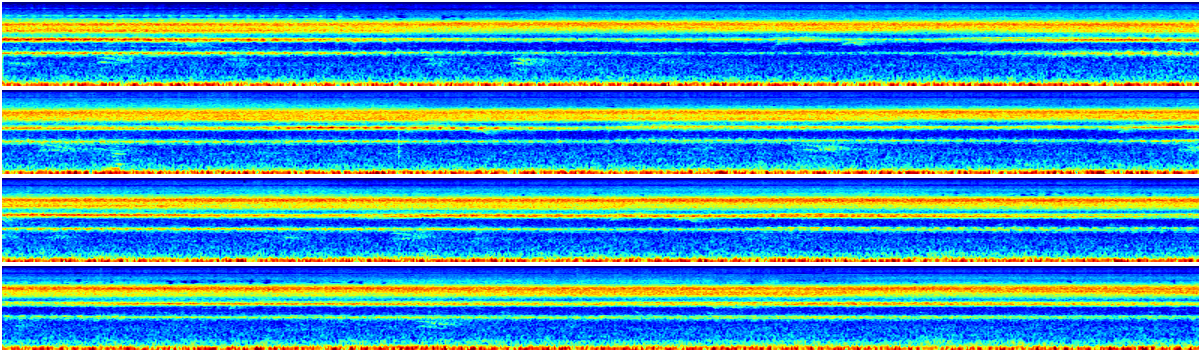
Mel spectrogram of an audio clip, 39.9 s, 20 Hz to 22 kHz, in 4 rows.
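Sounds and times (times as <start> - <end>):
evening cicadas calling: 29.9 - 37.1.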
